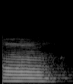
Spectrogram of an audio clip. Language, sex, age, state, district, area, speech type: Odia, male, 18-30, Odisha, Boudh, rural, conversation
